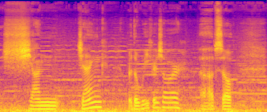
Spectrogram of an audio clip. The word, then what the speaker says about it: Xinjiang: It's very Cantonese versus the Sichuan province versus Tibet versus, I think it's pronounced Xinjiang, where the Uyghurs are.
